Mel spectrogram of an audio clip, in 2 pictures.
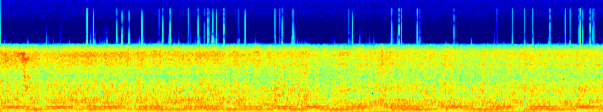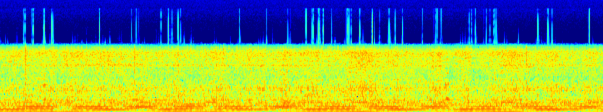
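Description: Russian-built turboprop airliner's engines and propellers at takeoff power, heard from inside the cabin during the takeoff roll and climb-out. A loud, steady drone with a slow throb about every second and a half.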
